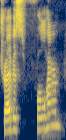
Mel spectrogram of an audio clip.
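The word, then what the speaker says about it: Travis Fulgham: How do you pronounce this guy's name? He shined last week. Travis Fulham.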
